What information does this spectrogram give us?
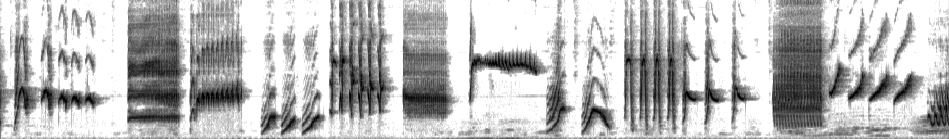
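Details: Energetic Javan pied starling lure song mixing harsh rasps, falling whistles, a long high whistled note, and fast chattering series, delivered almost without pause.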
